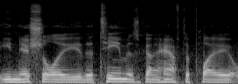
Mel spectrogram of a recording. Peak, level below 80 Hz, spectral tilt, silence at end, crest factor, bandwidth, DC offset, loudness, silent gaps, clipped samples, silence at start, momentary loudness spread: -8 dBFS; -48 dBFS; -7 dB/octave; 0 s; 12 dB; 18 kHz; under 0.1%; -21 LUFS; none; under 0.1%; 0 s; 3 LU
